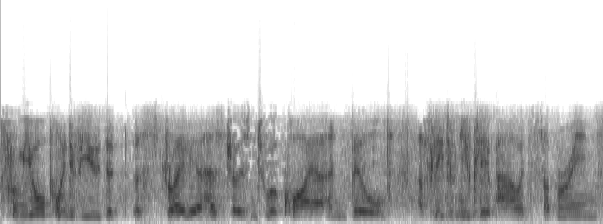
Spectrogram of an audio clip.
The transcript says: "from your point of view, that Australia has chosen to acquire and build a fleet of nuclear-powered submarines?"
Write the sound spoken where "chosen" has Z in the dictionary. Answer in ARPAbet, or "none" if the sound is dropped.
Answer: Z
